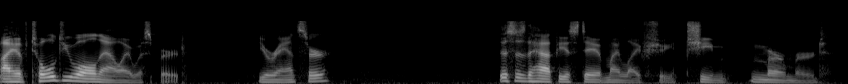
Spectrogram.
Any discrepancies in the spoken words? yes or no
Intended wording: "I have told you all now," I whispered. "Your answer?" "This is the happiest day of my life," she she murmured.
no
